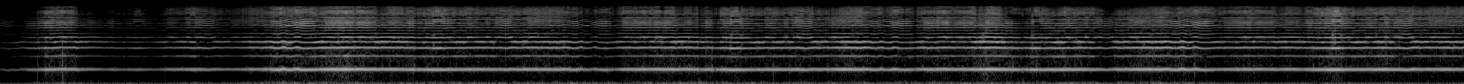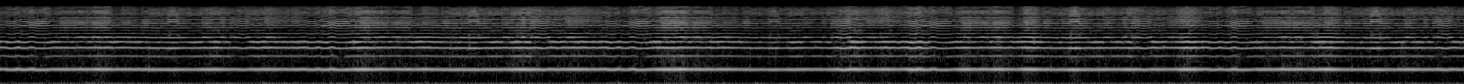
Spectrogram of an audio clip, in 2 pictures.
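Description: Mosquito buzzing: a steady, high-pitched whine that fades in over the first few seconds, then holds at one pitch, wavering slightly in loudness.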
